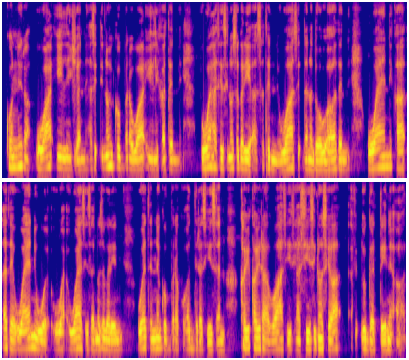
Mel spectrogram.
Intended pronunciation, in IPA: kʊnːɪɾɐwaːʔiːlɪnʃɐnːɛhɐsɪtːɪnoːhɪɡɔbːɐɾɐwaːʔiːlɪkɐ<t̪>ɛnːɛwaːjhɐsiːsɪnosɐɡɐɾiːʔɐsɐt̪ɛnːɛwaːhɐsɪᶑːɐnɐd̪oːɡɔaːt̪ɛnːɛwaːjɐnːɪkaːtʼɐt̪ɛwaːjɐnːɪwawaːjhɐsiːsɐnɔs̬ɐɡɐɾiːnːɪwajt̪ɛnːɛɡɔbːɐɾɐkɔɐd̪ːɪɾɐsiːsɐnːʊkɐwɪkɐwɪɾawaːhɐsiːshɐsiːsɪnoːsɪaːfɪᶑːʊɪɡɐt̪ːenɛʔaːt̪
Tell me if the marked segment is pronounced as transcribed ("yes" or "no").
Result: yes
